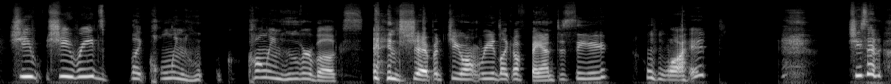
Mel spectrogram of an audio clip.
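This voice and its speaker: A woman's voice: fairly high pitch, no echo, studio quality. A woman reacting to clips in a sarcastic, laughing commentary, swearing now and then. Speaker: commentary host.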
